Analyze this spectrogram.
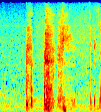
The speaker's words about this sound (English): How comfortable I am. That last fit of coughing has tired me a little.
